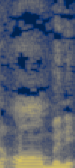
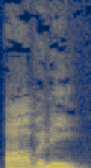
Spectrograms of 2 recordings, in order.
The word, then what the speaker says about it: Albany: It's there is no L in Albany. In Albany, and there is no first A in Manhattan.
